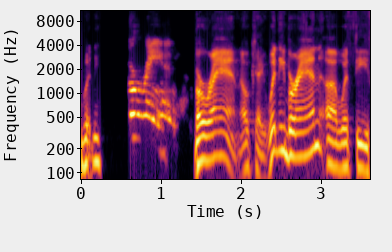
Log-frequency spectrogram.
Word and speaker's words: Burran: is a young lady Whitney how do you pronounce the last name Whitney ban Baran Okay Whitney ban with the family crisis center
